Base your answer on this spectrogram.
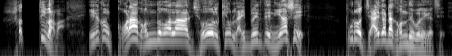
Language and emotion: Bengali, disgusted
